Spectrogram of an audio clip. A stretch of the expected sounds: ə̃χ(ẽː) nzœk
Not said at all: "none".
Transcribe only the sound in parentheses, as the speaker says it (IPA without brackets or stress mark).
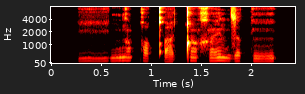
ẽ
